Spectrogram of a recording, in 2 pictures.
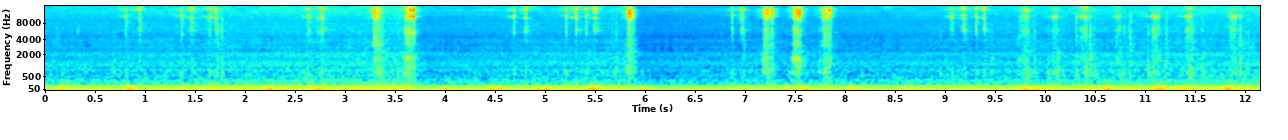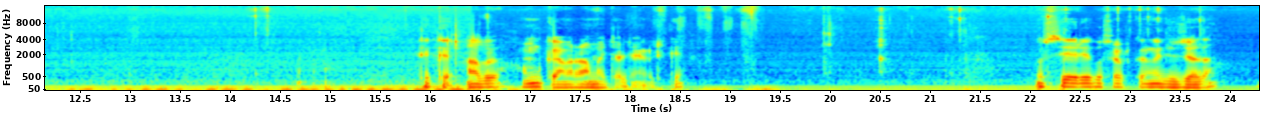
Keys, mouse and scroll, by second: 3.4-3.7 scroll up 1, 7.1 scroll up 1, 9.7 alt+scroll down 1, 14.2 ctrl+click, 16.2 ctrl+shift+a, 21.2-24.2 drag.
